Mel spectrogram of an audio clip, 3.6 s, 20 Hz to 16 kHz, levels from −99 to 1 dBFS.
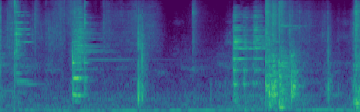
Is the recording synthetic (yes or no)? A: no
